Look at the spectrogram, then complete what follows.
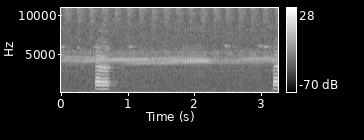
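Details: On Yonaguni Island, Japan, a wild banded crake calls at night from dense thicket: one short, nasal, harmonic note, a long pause, then the start of another, with insects trilling steadily throughout.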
